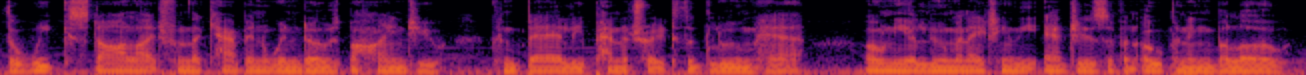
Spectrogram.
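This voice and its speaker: Measured and faintly sardonic, a man's voice on the low side performs the calm, wry narrator of a dark video game. The acting is light.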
